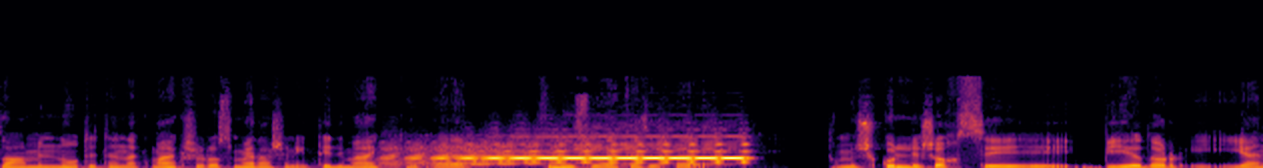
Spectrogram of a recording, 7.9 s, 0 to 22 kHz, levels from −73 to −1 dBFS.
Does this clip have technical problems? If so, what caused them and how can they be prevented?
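Yes. Feedback howl from 2.27 to 4.8 s. A microphone-to-speaker loop gains on each pass, building a tone near 1.5 kHz, with the loop repeating about every 150 ms and peaking about 9 dB over the speech. Prevent it by muting duplicate devices sharing a room, or by using headphones.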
